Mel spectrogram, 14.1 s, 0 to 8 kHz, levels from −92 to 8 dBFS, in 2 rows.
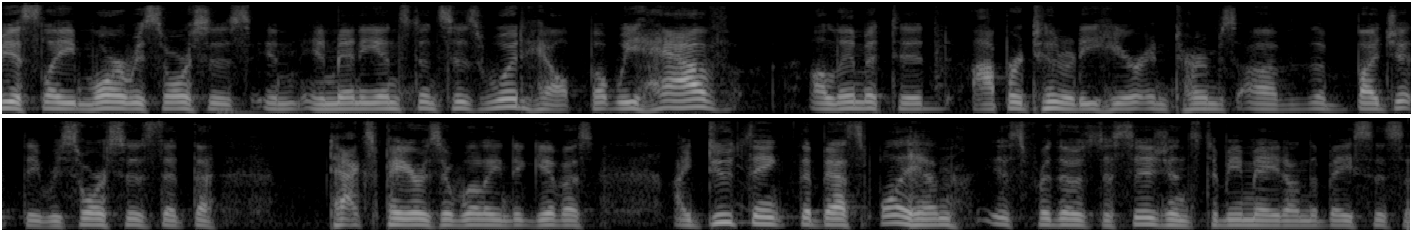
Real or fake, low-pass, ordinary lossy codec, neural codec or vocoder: real; 7.2 kHz; MP3, 64 kbps; none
